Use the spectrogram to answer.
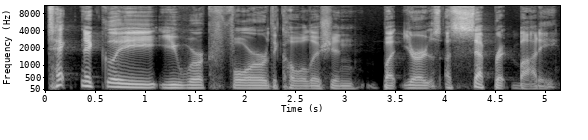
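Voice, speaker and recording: A man's voice: fairly low pitch, unhurried, mellow, no echo, clean studio sound. A man running a tabletop game as game master, improvising his narration in a hesitant, conversational way.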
